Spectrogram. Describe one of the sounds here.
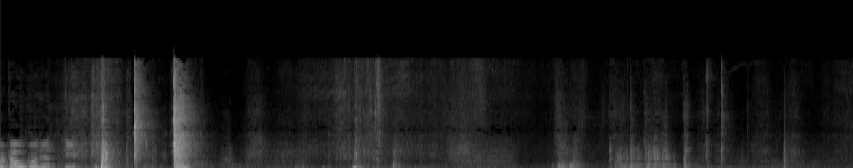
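Plastic parts of a printer clatter as hands handle it.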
